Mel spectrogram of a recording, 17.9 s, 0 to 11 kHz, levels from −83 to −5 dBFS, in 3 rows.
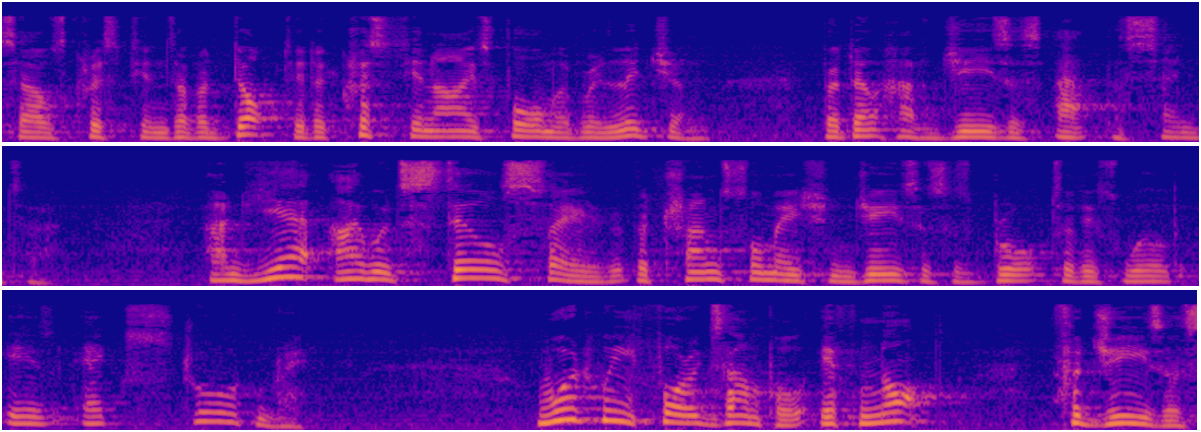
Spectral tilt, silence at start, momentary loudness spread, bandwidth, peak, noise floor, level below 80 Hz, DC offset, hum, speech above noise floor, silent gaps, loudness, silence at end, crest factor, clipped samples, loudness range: -6 dB/octave; 0 s; 12 LU; 7.6 kHz; -18 dBFS; -61 dBFS; -66 dBFS; under 0.1%; none; 25 dB; none; -36 LUFS; 0 s; 20 dB; under 0.1%; 6 LU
